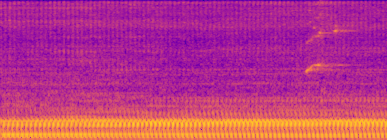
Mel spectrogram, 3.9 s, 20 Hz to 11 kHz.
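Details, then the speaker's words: 2000 Honda XR100 with a blown top end and low compression, started ice cold on the kickstarter: uneven single-cylinder idle with a light, steady metallic clatter on each firing beat, and a little smoky. Piston slap. "As you can hear, it has a little bit of piston flap, and yeah, it's a little smoky."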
